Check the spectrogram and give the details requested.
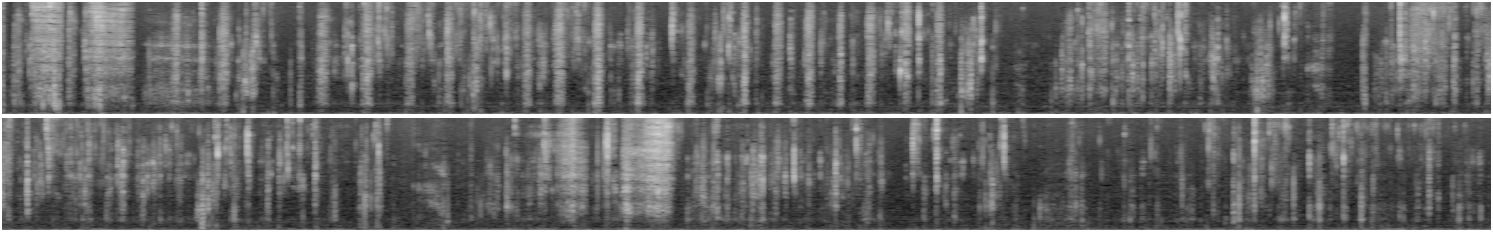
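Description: Close-miked chewing of a mouthful of rice with egg and braised pork: a steady run of wet smacks and small clicks of the mouth, a few louder ones, over a steady low hum.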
